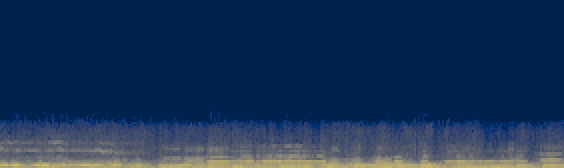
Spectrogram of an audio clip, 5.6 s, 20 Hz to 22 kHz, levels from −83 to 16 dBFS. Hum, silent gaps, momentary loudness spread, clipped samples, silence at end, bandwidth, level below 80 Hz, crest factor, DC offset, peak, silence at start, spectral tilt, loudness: none; none; 3 LU; under 0.1%; 0 s; 5.4 kHz; -56 dBFS; 12 dB; under 0.1%; 0 dBFS; 0 s; -7.5 dB/octave; -12 LUFS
